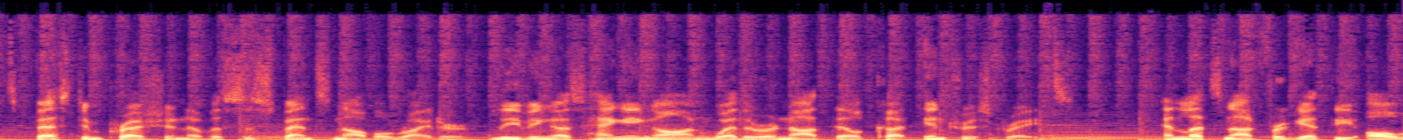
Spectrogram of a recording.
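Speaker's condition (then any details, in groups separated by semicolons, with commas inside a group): No condition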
